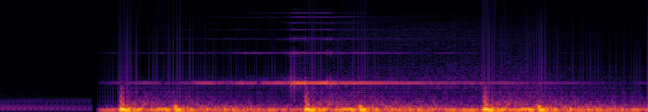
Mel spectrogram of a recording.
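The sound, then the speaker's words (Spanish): A heartbeat thumps three times in a steady, low double-beat rhythm over a constant hum, starting after a brief quiet lead-in. “Latidos. Tengo latidos. Tengo una multitud de guerreros bailándome en el pecho.”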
